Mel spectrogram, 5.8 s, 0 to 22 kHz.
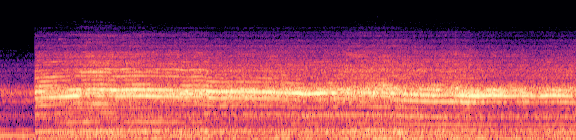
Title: Etec 800 Misfire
